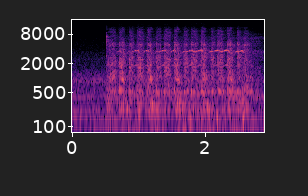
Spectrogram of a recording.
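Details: Engine cranking during no-start troubleshooting: steady fast starter churn, about two to three turns a second, no firing or catch; cranks but won't start, later starts.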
